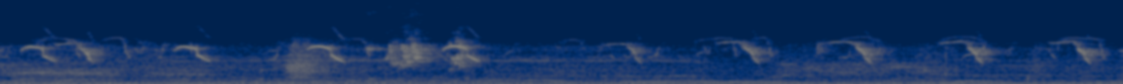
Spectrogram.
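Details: Baby chickens chirping: high piercing peeps dropping in pitch, uneven in timing, with a short burst of scuffling noise near the middle and a soft, longer lower note later on.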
